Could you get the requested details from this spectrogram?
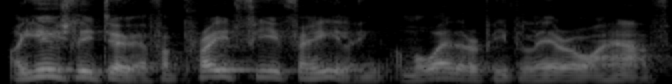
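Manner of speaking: normal talking voice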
